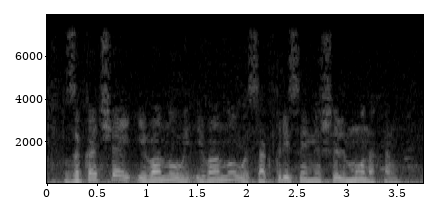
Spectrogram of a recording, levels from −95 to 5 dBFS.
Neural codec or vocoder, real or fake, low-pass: none; real; 7.2 kHz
